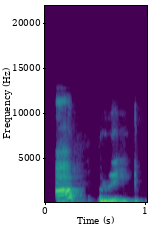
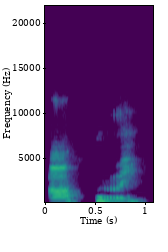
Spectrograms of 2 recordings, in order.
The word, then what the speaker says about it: après: Après. Après-midi. You know, après means after. Here also I am not pronouncing the S in the end. The S is completely silent. Après. No sound of S.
